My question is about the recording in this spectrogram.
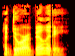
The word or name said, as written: adorability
